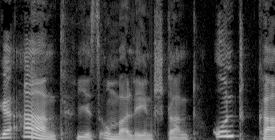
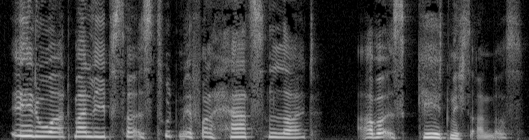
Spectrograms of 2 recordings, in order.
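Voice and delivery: higher, tender apologetic woman's voice; sorry wife; 9 semitones higher than usual. Acted. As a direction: say goodbye to the choice, heartbroken.

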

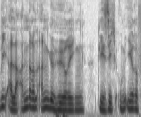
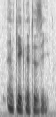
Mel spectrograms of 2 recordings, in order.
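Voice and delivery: ordinary delivery, nothing marked

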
